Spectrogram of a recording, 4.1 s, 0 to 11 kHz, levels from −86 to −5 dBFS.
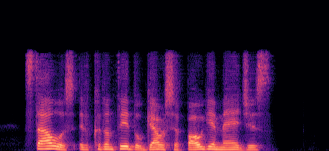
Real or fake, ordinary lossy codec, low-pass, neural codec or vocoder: fake; MP3, 64 kbps; 7.2 kHz; codec, 16 kHz, 0.2 kbps, FocalCodec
